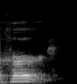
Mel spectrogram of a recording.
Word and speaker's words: Heard: And then I was thinking about Amber Heard. And we spell her name H-E-A-R-D. But really, it has the same pronunciation as H-E-R-D, right? Heard.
